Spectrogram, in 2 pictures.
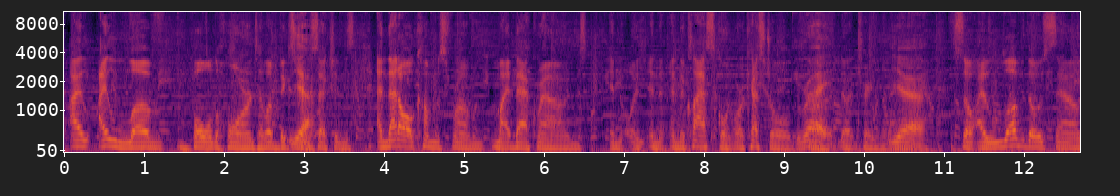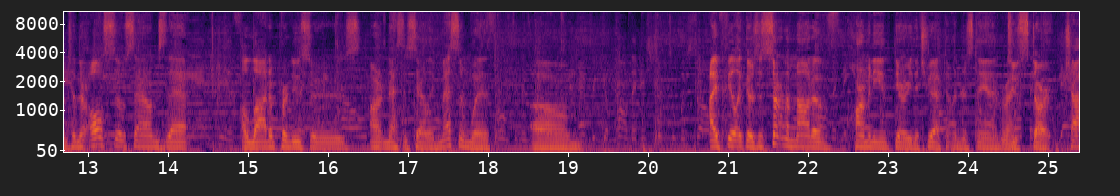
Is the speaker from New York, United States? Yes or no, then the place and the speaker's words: yes; Brooklyn, New York, United States; I came from Brooklyn. This is a whole different thing for me.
